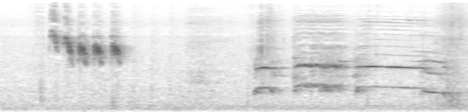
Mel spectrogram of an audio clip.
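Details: Leafbird (cucak ranting) stirred up by another bird; a quick run of five sharp high chirps, then a pause and a long stretch of steady, harmonic whistled notes.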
